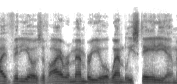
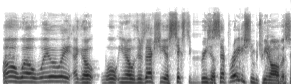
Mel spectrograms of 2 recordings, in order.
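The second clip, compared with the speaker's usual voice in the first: higher, rushed save; panic move; 6 semitones higher than usual. Retold or imitated. Comic to an offended rock singer, higher panicked save. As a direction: scramble to change the subject. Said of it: "in a panic move".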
